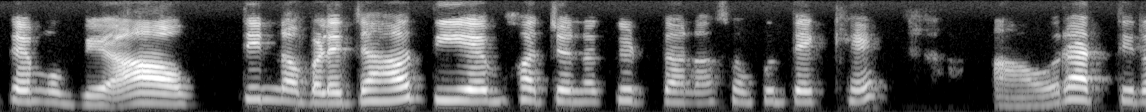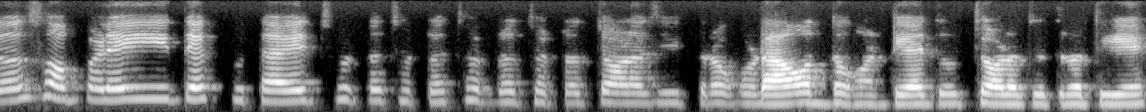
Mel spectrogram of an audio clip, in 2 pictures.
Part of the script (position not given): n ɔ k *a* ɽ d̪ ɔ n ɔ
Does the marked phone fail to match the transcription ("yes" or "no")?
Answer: yes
